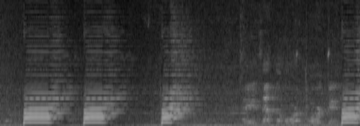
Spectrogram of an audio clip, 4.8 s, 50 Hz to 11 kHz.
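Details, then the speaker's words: 2013 Dodge Ram 1500, earlier no horn with LIN bus fault U1009-00, battery reconnected, key off: three loud, steady two-tone horn blasts at full volume; normal horn. "do we have a horn yes we do keys still off but we have horn"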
